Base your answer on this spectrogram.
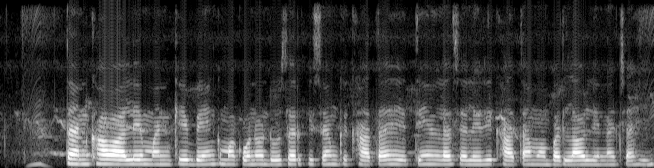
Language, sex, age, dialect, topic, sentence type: Chhattisgarhi, female, 18-24, Eastern, banking, statement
